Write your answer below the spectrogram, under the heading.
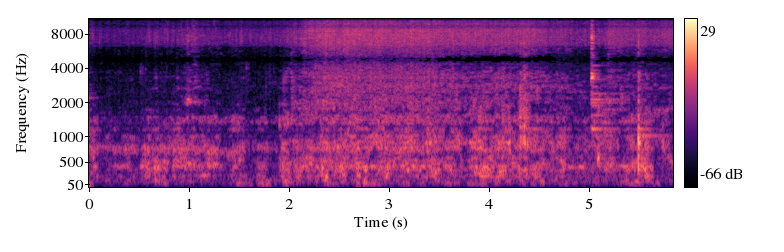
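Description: Chopped tomatoes sizzling and bubbling in oil in an aluminium cooking pot. A metal spoon stirs them, with a couple of light knocks against the pot near the end.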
